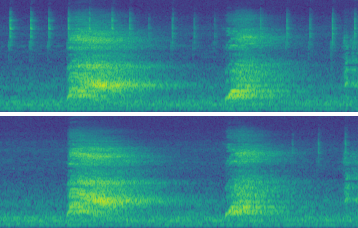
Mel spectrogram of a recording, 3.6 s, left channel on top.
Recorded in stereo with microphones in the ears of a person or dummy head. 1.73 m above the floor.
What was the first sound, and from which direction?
A scream, 5° left (ahead or behind).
